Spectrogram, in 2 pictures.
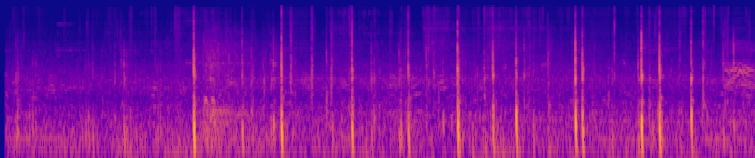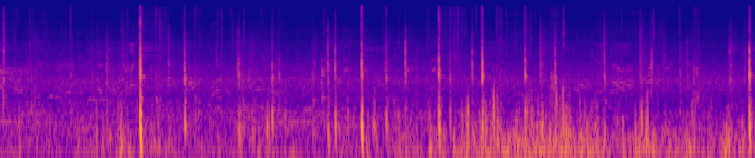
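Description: A basketball bounced on an outdoor asphalt court, a sharp smack about every half second to a second as it is dribbled.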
